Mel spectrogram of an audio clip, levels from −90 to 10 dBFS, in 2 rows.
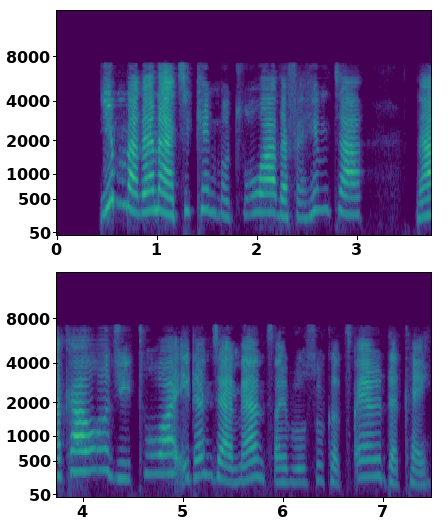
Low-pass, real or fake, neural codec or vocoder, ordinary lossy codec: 7.2 kHz; fake; codec, 16 kHz, 1.1 kbps, Voila-Tokenizer; none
